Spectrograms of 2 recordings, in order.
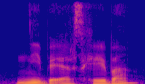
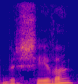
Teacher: Hebrejsko je zanimivo, tale Beersheba, ni Beersheba, ampak je Berševa, zato ker v hebrejščini se ta B, ki ni na začetku korena, prebere kot V · Shown in: second take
